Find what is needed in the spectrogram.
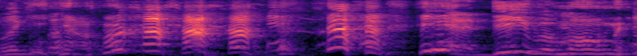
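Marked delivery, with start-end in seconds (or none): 0.0-1.9 laughing through the words; cracking up mid sentence. Real, not acted. Laughing at brother's diva moment.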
